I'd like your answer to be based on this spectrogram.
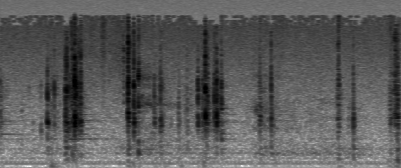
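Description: Long nails and fingertips type on a rainbow-backlit plastic mechanical keyboard with translucent plastic keycaps. Quiet, bright clacks come in short irregular clusters, each ringing for only a moment before fading back into faint background hiss.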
